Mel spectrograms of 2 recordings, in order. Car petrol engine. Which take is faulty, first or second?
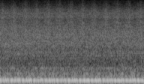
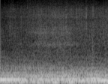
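first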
